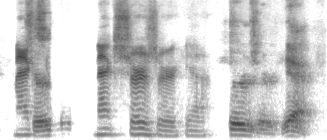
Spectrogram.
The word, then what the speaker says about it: Max Scherzer: Max Scherzer.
